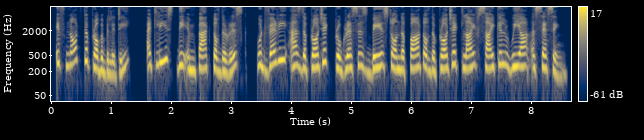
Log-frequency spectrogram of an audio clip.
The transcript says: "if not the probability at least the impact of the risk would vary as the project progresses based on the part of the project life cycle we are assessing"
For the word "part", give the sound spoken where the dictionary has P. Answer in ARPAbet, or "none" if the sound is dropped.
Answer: P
